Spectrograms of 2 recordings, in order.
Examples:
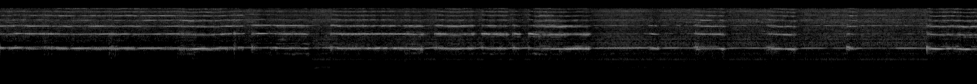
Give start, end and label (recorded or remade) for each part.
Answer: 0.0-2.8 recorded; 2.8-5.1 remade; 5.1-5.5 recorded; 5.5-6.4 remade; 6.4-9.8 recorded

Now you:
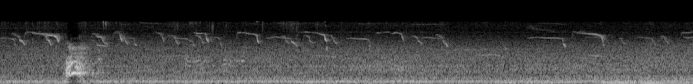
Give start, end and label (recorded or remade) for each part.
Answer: 0.0-0.6 remade; 0.6-5.9 recorded; 5.9-6.9 remade

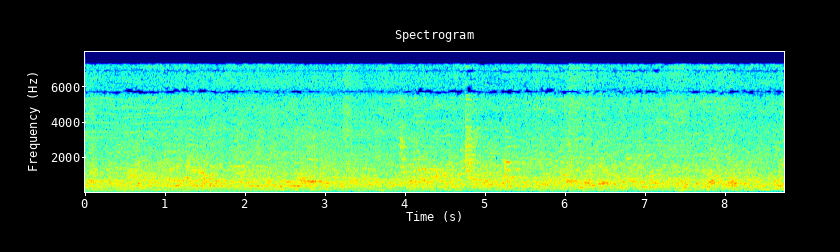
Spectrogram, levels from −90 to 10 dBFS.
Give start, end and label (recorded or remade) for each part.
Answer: 0.0-1.9 recorded; 1.9-4.1 remade; 4.1-8.7 recorded

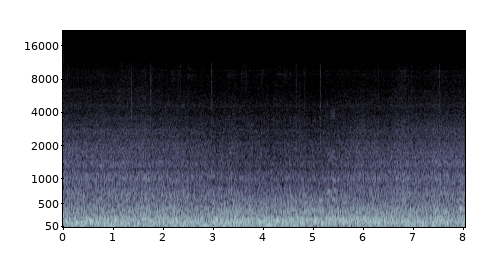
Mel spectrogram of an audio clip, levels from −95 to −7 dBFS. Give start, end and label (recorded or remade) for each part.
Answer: 0.0-2.5 recorded; 2.5-3.1 remade; 3.1-3.6 recorded; 3.6-4.2 remade; 4.2-8.1 recorded

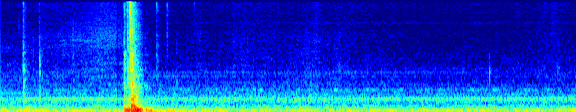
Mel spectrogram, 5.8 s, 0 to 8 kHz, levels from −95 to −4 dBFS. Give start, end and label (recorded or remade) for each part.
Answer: 0.0-4.0 recorded; 4.0-5.8 remade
